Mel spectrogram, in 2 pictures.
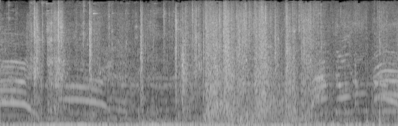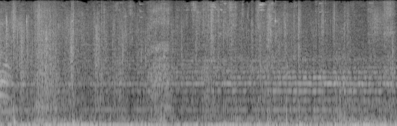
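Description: Battle-scene soundtrack of a TV drama: soldiers' shouted cries over a steady deep rumble, a burst of clanking about three seconds in, and held musical notes coming in from about seven seconds on.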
